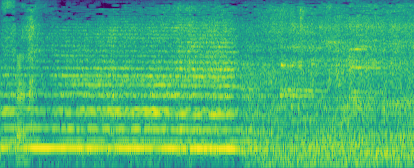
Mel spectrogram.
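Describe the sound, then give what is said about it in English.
A train passes nearby, its horn sounding a loud sustained harmonic blast for about two seconds before fading into the rumble and rush of rail cars rolling by, with no talking. “We're near the train right now.”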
